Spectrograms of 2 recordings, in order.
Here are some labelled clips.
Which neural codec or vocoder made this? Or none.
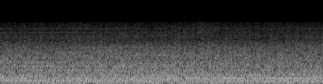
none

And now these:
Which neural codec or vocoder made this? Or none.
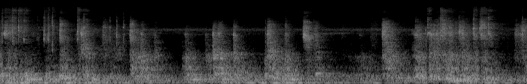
vocoder, BigVGAN v2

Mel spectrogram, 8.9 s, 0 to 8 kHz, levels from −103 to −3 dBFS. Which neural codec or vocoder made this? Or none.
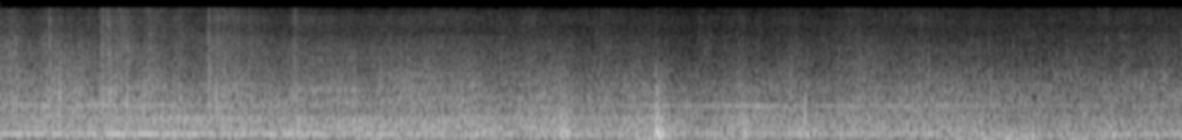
none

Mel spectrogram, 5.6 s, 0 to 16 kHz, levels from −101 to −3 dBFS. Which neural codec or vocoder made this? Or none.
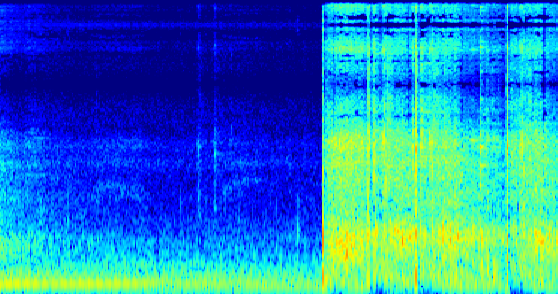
none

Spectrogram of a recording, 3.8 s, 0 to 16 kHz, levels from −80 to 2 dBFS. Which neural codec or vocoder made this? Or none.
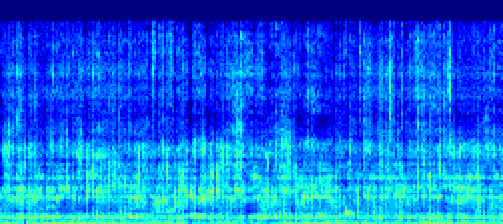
codec, SNAC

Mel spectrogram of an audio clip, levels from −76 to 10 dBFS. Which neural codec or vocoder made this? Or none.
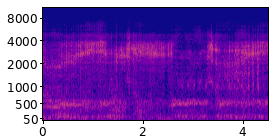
autoencoder, DAC-VAE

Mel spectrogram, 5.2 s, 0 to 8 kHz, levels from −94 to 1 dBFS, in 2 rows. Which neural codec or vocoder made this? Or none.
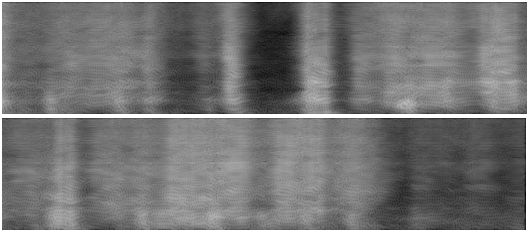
vocoder, Vocos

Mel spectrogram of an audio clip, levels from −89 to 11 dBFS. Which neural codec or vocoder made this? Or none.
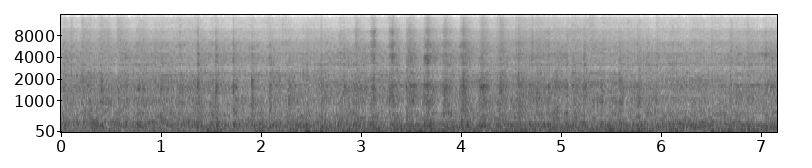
codec, SNAC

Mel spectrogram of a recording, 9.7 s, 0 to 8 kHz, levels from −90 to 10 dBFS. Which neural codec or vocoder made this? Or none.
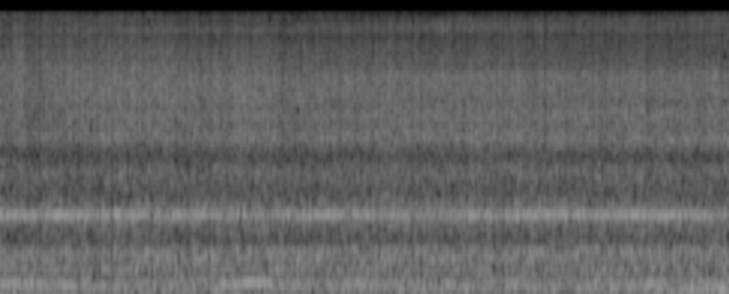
none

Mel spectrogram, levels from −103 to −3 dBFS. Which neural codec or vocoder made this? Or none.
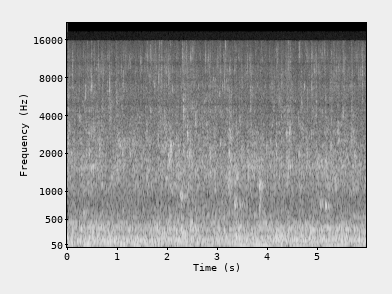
none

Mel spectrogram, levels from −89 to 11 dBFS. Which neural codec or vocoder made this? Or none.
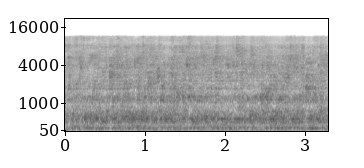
vocoder, BigVGAN v2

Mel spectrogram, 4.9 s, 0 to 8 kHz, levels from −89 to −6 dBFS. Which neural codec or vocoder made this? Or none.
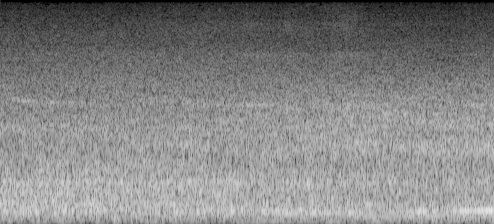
none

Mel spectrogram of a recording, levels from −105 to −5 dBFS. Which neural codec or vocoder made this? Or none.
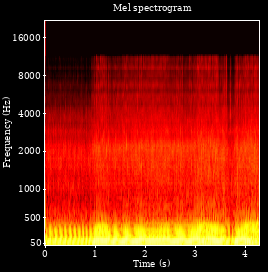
vocoder, Vocos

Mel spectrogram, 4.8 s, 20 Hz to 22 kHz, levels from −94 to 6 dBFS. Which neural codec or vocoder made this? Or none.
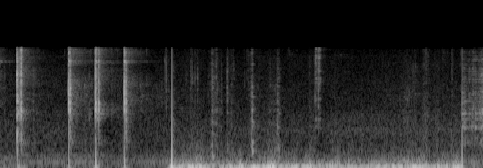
none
